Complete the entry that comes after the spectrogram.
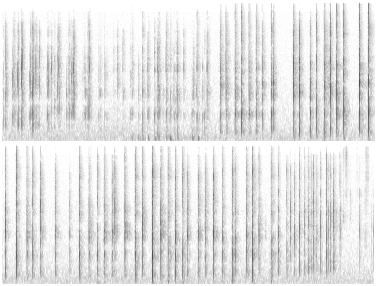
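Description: A small, hollow white cardboard box is held in both hands and tapped with long nails and fingertips. The result is a steady stream of dry, crisp clicks and taps with almost no ring or low end, with a brief pause partway through before the tapping speeds up and grows louder and brighter.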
